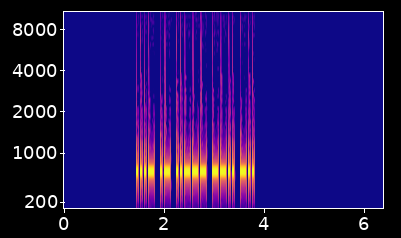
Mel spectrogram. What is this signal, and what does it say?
Morse code, heard as a keyed tone, about 30 wpm, 700 Hz. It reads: VA2ZD
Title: DXCC-100 Call Signs - 5 Characters - Repeated 3x - 30wpm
